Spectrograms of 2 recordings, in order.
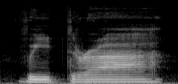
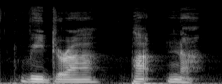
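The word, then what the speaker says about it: Vidrāpaṇa: Chúng ta đọc là Vidrapana. Vidrapana. Chữ N này cũng phải là đọc từ trong. Chúng ta cũng phải đọc từ trong cuốn họng đọc ra. Vidrapana.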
